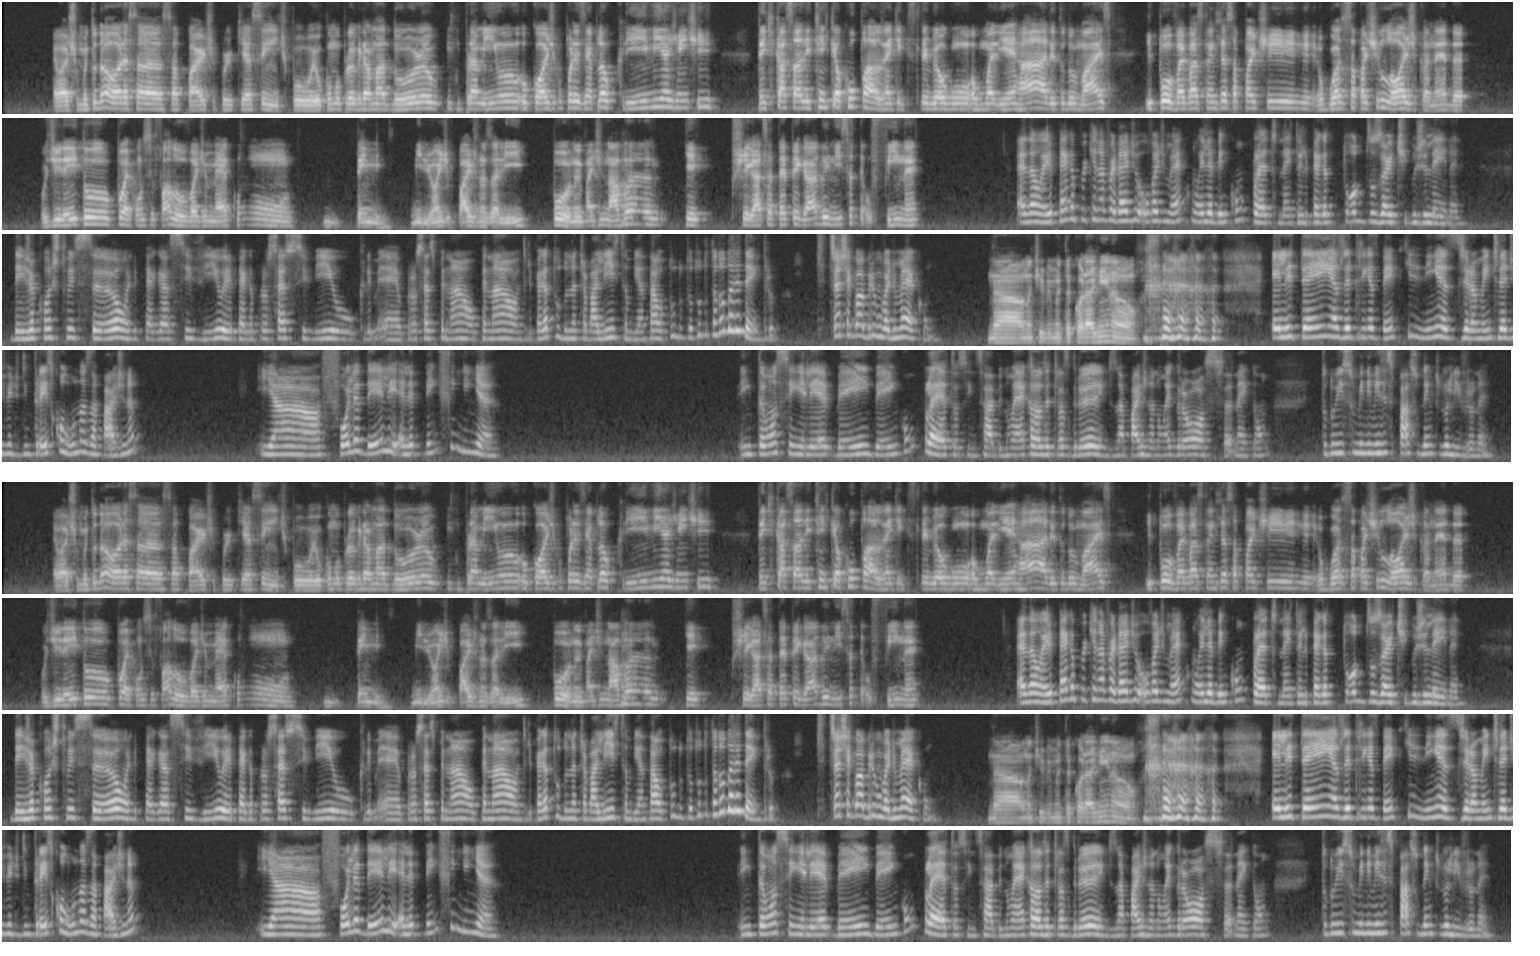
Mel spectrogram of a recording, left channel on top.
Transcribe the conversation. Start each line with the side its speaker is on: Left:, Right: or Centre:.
Left: Eu acho muito da hora essa, essa parte, porque assim, tipo, eu como programador, eu- <laughs> pra mim o, o código, por exemplo, é o crime e a gente tem que caçar ali quem que é o culpado, né? Quem que escreveu algum, alguma linha errada e tudo mais. E, pô, vai bastante dessa parte. Eu gosto dessa parte lógica, né? O direito, pô, é como você falou, o Vadmec com... tem milhões de páginas ali. e, Pô, não imaginava
Right: É.
Left: que chegasse até pegar do início até o fim, né?
Right: É, não, ele pega porque, na verdade, o Vademécum, ele é bem completo, né? Então ele pega todos os artigos de lei, né? Desde a Constituição, ele pega civil, ele pega processo civil, crime- eh, processo penal, penal, então ele pega tudo, né? Trabalhista, ambiental, tudo, tudo, tudo, tá tudo ali dentro. Você já chegou a abrir um vademecum?
Left: Não, não tive muita coragem, não.
Right: <laughs> Ele tem as letrinhas bem pequenininhas, geralmente ele é dividido em três colunas na página, e a folha dele, ela é bem fininha. Então, assim, ele é bem, bem completo, assim, sabe? Não é aquelas letras grandes, a página não é grossa, né? Então, tudo isso minimiza espaço dentro do livro, né?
